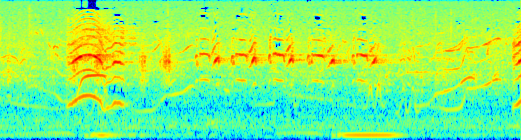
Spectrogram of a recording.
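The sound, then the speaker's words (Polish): Agitated lapwing distraction calls, given by nervous birds as a person approaches, often far from the nest: many rising and falling whistles overlapping, sounding continuously for a few seconds over a low droning rumble that swells twice in the background. Nobody speaks. “Często odzywają się w ten sposób w znacznej odległości od gniazda, starając się go zmylić i odciągnąć od swych jaj.”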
